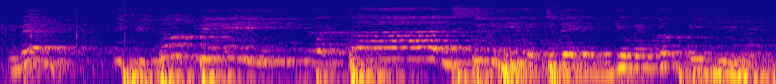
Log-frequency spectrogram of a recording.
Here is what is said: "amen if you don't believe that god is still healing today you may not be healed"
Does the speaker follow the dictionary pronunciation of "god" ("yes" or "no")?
no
